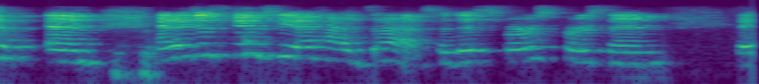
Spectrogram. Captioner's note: laugh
